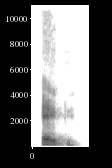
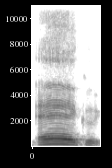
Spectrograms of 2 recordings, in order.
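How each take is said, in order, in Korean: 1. 모음이 짧고 단호하게 발음됩니다. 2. 모음이 활짝 벌어지고 길게 늘어집니다. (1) "조금 짧고 단호하게" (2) "너무 벌어지지 않게 애기, egg 이거보다는"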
